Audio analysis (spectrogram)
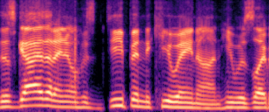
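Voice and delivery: normal talking voice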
